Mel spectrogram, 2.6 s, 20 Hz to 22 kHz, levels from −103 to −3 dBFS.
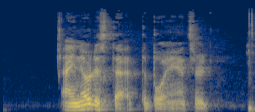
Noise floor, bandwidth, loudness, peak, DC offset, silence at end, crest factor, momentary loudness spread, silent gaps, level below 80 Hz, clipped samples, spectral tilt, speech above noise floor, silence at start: -83 dBFS; 14.5 kHz; -27 LUFS; -8 dBFS; under 0.1%; 0 s; 20 dB; 16 LU; none; -68 dBFS; under 0.1%; -5 dB/octave; 57 dB; 0.55 s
